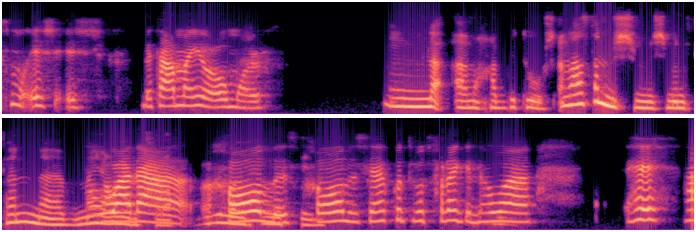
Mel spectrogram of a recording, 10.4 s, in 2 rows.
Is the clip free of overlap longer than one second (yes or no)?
no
